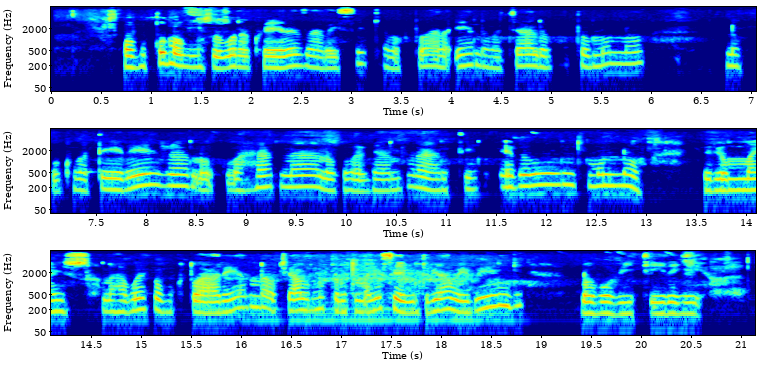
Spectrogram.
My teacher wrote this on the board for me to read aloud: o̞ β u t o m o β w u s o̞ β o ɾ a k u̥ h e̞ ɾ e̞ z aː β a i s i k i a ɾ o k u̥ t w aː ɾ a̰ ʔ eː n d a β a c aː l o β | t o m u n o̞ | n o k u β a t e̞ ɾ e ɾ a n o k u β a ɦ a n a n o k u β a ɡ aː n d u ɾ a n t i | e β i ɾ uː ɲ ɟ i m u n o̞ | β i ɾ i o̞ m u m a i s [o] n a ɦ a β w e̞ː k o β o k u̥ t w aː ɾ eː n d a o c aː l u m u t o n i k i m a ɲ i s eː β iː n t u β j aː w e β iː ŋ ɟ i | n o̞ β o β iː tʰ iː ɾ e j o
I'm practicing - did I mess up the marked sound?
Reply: no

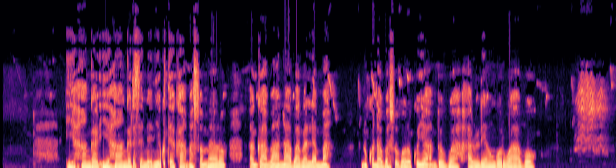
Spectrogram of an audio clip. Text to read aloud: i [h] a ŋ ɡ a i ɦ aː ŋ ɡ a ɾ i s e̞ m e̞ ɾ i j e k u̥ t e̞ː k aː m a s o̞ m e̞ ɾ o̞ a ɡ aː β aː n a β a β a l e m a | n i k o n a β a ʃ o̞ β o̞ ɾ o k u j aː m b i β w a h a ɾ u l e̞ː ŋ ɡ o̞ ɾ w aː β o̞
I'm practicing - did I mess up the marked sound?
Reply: no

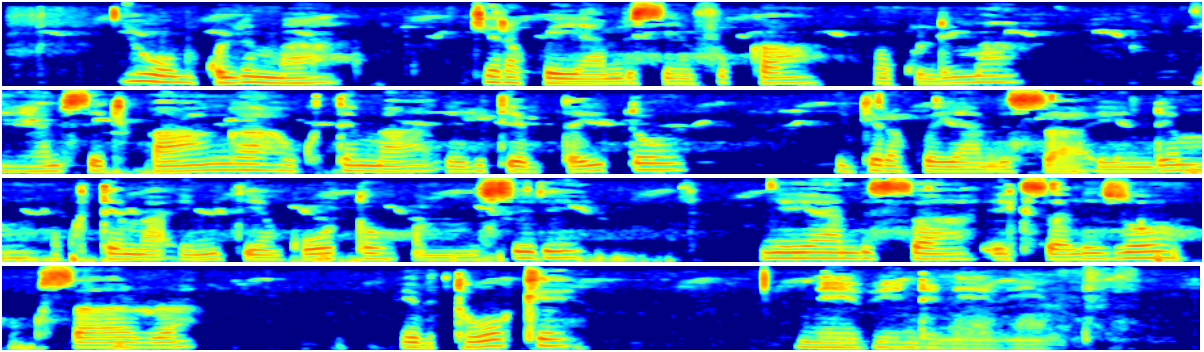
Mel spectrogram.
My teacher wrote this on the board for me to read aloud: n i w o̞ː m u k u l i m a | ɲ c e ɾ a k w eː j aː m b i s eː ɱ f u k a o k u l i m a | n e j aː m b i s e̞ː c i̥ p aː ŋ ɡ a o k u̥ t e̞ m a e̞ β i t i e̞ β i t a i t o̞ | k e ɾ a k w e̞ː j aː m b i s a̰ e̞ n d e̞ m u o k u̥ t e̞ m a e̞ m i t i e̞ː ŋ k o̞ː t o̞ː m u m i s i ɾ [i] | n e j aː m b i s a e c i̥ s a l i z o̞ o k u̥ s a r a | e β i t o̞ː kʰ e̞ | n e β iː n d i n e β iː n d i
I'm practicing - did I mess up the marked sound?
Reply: no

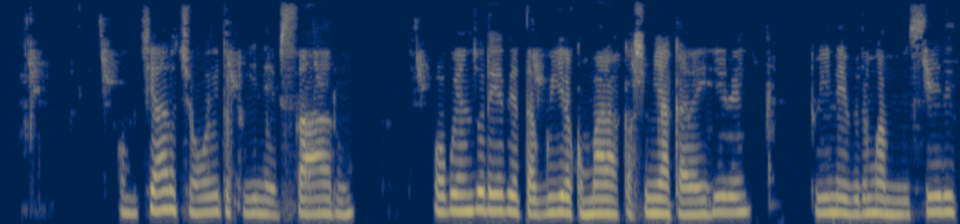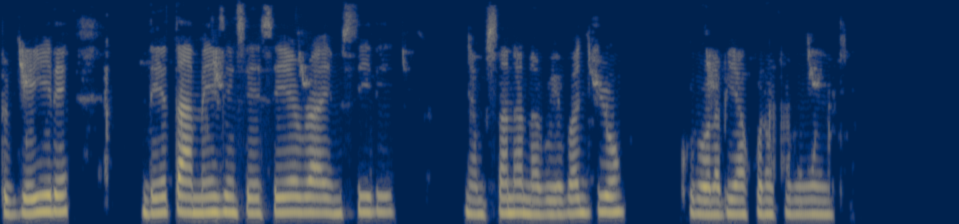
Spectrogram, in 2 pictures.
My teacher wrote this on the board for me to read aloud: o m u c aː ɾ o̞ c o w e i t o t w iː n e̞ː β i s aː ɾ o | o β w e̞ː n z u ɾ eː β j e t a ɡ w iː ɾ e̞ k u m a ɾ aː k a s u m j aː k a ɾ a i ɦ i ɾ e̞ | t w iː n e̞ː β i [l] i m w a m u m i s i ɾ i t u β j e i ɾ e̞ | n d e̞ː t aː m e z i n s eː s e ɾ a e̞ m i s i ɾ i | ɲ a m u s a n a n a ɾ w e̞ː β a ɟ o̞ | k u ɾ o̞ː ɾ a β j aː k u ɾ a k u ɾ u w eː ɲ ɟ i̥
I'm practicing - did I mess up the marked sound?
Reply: yes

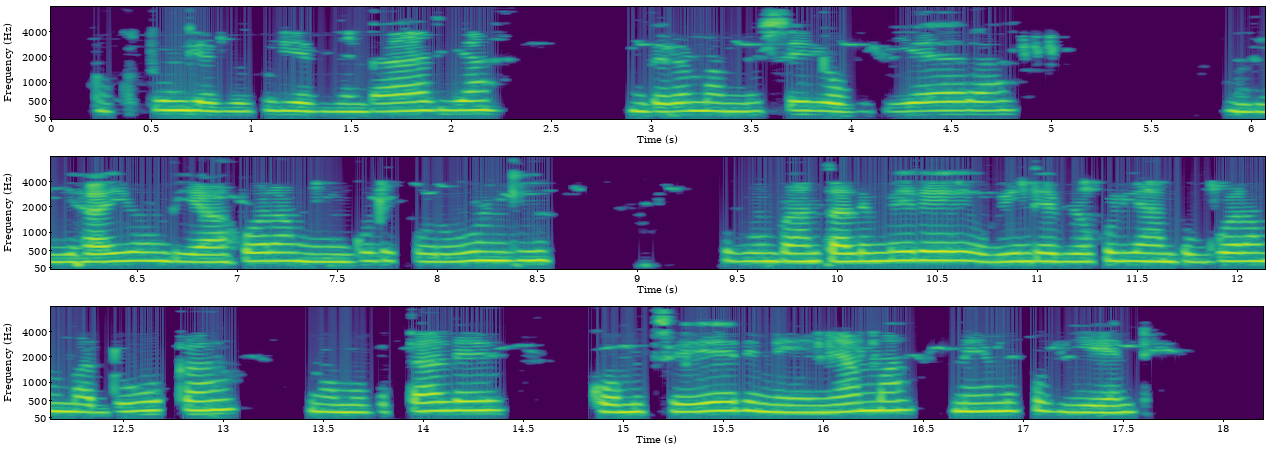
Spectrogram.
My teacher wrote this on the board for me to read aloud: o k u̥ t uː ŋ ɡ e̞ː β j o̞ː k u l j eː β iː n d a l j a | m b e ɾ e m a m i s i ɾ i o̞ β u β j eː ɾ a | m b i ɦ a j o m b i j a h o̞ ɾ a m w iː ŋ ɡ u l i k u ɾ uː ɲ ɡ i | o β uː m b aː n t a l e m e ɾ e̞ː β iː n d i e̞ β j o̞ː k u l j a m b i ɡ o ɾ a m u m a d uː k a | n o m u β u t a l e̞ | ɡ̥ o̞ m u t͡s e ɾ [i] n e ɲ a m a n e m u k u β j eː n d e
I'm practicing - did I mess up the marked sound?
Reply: no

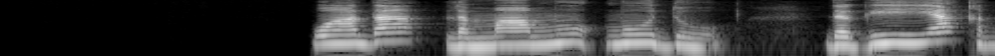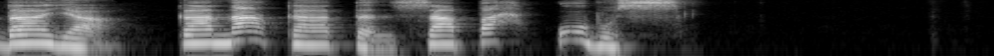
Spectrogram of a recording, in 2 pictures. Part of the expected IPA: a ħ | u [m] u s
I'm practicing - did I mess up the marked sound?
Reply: yes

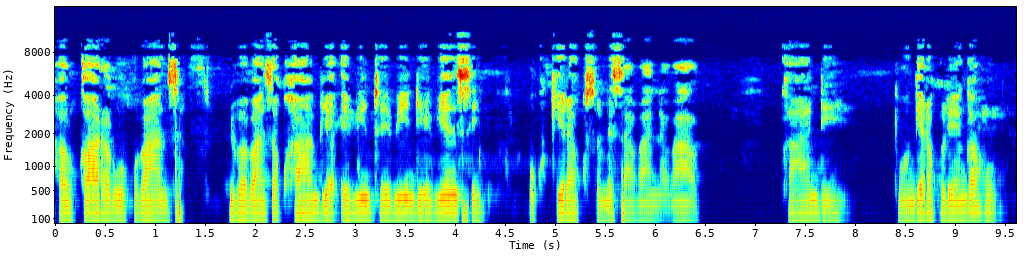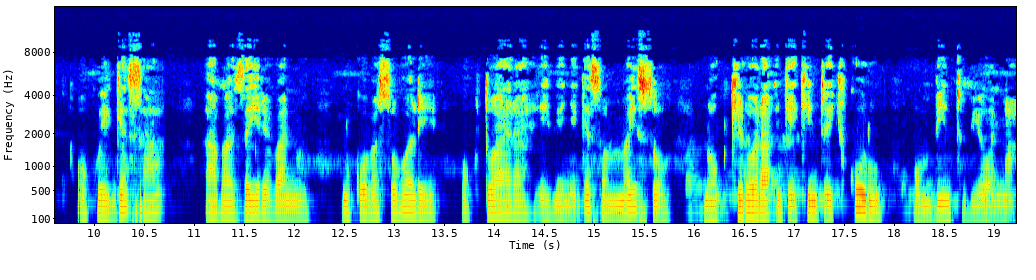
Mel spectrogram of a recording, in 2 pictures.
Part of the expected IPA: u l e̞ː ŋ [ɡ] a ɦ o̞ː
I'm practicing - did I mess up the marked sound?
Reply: no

